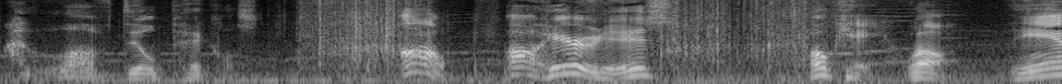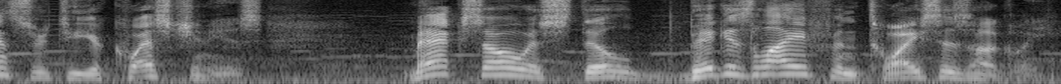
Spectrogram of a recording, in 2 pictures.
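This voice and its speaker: Whiny, lively mechanic sidekick, over music. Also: male voice, fairly high pitch, measured pace, gravelly, heavily acted. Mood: grumbling. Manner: whiny, joking. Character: hungry, grumbling male mechanic sidekick. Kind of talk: 1960s-style radio drama acting.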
